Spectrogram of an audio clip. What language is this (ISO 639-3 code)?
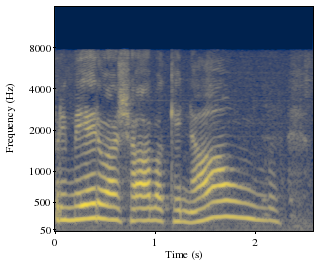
por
